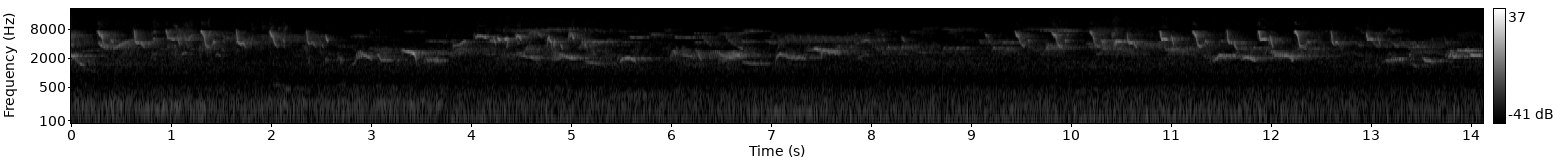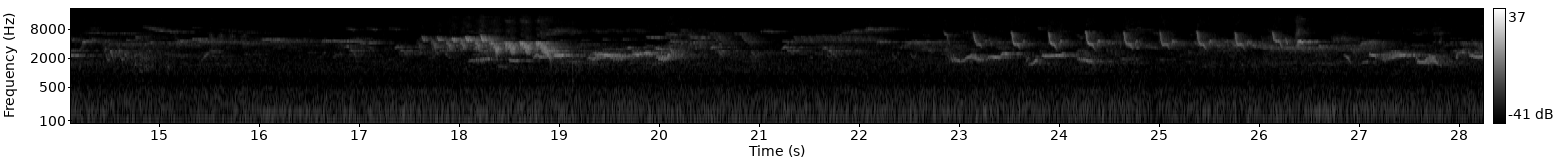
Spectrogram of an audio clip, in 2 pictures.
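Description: Small birds chirping, with short rapid trills recurring every few seconds, the loudest a little past the middle, over a faint steady low hum.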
